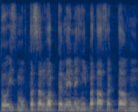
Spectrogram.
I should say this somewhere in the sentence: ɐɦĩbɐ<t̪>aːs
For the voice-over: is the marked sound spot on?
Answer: yes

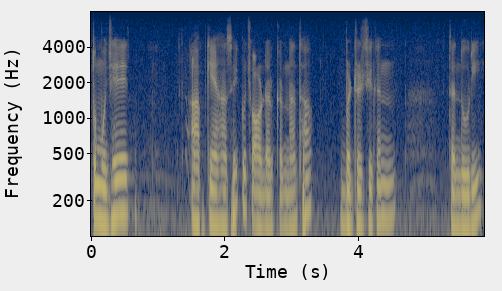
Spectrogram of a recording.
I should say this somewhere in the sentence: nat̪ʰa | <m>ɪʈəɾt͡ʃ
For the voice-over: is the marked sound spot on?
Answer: no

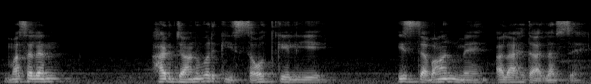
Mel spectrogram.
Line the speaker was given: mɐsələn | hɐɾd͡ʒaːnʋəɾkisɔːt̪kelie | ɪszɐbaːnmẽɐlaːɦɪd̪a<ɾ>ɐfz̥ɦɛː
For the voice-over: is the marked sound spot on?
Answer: no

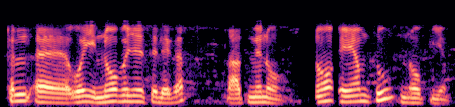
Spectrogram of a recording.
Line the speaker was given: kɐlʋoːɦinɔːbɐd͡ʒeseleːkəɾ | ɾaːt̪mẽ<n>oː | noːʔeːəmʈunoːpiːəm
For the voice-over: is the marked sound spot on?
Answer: yes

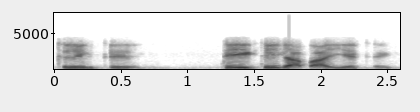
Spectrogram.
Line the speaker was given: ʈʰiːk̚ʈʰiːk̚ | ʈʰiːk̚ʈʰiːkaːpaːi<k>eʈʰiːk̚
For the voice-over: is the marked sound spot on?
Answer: no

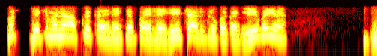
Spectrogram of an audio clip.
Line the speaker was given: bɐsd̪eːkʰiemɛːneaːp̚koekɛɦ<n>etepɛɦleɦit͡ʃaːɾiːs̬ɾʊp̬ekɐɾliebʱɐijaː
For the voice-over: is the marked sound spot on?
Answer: yes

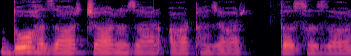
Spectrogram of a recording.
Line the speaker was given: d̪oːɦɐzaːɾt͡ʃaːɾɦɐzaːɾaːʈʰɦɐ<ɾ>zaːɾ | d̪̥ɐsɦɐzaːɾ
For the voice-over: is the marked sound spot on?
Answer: no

